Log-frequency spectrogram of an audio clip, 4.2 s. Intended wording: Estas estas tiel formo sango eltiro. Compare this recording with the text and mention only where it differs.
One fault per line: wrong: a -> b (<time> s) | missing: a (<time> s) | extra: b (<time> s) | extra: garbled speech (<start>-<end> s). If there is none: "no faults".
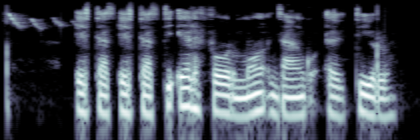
no faults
